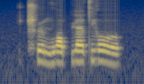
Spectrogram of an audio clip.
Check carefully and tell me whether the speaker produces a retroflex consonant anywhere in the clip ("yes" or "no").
yes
